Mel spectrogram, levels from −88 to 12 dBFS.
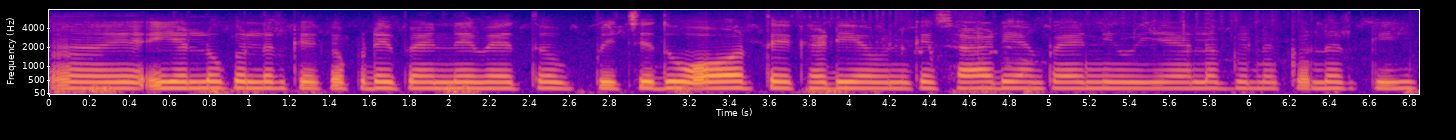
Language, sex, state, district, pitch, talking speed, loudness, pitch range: Hindi, female, Rajasthan, Bikaner, 220 Hz, 190 wpm, -16 LUFS, 220-225 Hz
